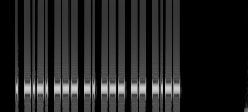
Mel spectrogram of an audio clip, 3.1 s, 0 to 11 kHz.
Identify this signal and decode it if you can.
Morse code, heard as a keyed tone, about 47 wpm, 700 Hz. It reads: ECONOMY
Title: Sentences from Top 1200 Words - New Word Drill Alt - 45wpm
